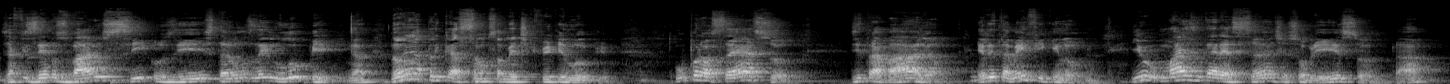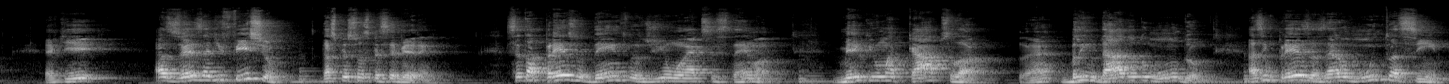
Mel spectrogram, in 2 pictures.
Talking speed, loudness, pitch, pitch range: 130 wpm, -20 LUFS, 140 Hz, 115-175 Hz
